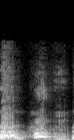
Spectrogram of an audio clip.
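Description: A pet dog barks aggressively, two quick, loud, close barks in under a second with no talking.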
